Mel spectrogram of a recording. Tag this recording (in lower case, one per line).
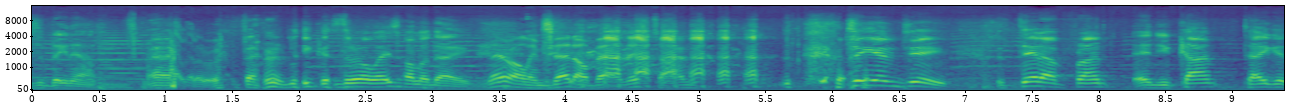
speech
